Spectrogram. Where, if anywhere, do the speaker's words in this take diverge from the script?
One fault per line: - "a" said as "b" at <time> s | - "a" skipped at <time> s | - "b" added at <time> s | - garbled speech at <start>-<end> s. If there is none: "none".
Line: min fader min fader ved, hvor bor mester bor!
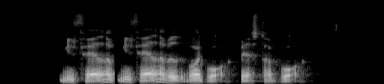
none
